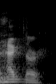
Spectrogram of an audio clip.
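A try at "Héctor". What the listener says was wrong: Hector. You can't pronounce the H.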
